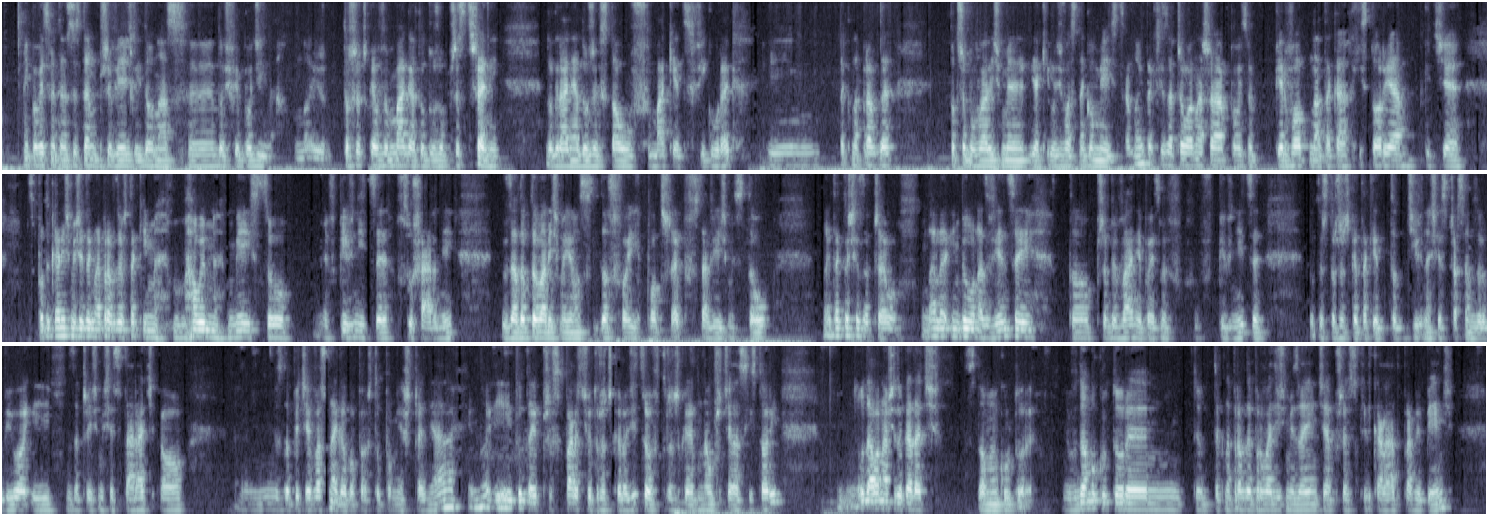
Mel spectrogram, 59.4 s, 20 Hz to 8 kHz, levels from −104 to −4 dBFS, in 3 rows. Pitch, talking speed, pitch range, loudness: 110 Hz, 130 wpm, 105-130 Hz, -22 LUFS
